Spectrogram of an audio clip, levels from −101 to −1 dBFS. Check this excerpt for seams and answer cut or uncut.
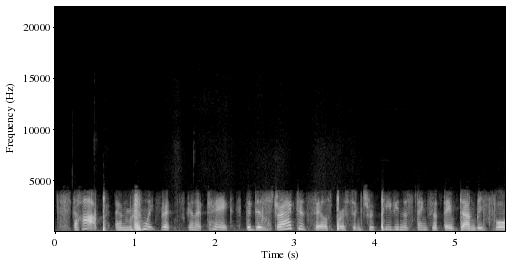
cut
